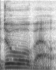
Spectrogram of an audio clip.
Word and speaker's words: doorbell: the doorbell intercom the doorbell and remember the stress on the first word doorbell into doorbell into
